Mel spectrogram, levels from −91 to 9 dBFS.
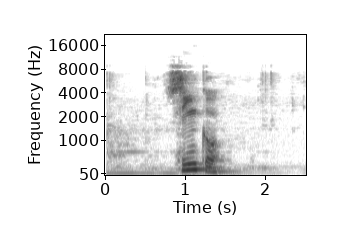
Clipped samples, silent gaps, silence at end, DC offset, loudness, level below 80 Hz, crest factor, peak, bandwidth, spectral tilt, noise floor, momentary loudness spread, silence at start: under 0.1%; none; 1 s; under 0.1%; -17 LUFS; -56 dBFS; 20 dB; -2 dBFS; 9.6 kHz; -3.5 dB/octave; -53 dBFS; 12 LU; 0.8 s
